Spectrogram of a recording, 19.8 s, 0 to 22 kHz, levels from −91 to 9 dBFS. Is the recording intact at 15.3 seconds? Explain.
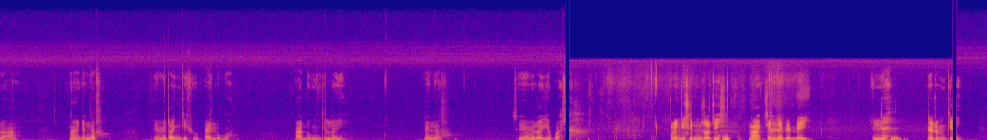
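No. From 11.30 to 19.12 s the speech is band-limited, with nothing above 12.5 kHz, a level shift of around 5 dB and a new noise floor well below the signal, after an 80 ms gap. This is likely the input switched to a poorer device.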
